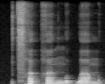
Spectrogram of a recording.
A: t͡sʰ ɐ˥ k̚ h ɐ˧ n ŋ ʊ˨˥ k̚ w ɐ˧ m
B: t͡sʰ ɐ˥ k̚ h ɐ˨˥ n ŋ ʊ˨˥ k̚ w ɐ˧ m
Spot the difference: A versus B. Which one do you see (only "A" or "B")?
A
